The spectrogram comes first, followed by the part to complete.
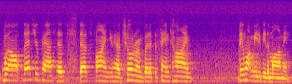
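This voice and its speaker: A woman's voice: fairly low pitch, steady tone, moderate pace, a little mellow, a little hiss or hum, low-quality recording. A woman contestant on a dating show, chatting freely and laughing often. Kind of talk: casual talk-show chat. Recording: old TV studio broadcast.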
